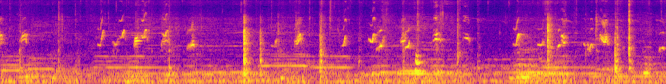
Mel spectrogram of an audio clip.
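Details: Chickens calling: busy, overlapping short high chirps repeated irregularly, mixed with sharp clicks and a continuous low rumble.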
